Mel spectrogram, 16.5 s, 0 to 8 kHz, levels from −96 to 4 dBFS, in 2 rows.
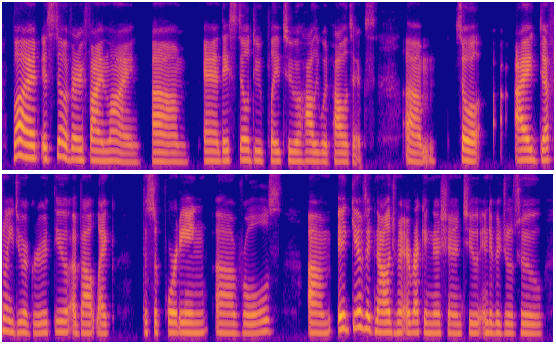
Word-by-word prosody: but 230 -4 +7
it's 205 -1 0
still 250 +2 +2
a - - 0
very 190 -1 +2
fine 175 -2 +1
line. 155 -4 -2 0.2
Um, 155 -2 +1 0.2
and 170 -1 +1
they 175 +1 +1
still 185 +1 -2
do 175 -1 -5
play 165 +1 -3
to 165 0 -3
a 165 - -3
Hollywood 160 -2 -2
politics. 160 -1 -3 0.5
Um, 160 +1 -1 0.3
so 175 -3 +4
I - - -14 0.5
I 185 0 +6
definitely 190 +2 -1
do 180 0 -3
agree 170 0 -4
with 175 +1 -7
you 185 -1 -1
about, 170 -2 -2
like, 165 0 -3 0.4
the 185 - -6
supporting, 175 0 0
uh, 170 -1 -2
roles. 175 +4 -3 0.4
Um, 175 +2 +1
it 235 -1 +6
gives 265 0 +4
acknowledgement 180 -5 +2
and 175 - +1
recognition 170 -2 -2
to 170 0 -4
individuals 170 -1 -4
who 160 -2 -3
175 Hz, 150 wpm, -24 LUFS, 165-185 Hz, 0.5 s, but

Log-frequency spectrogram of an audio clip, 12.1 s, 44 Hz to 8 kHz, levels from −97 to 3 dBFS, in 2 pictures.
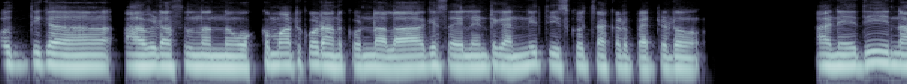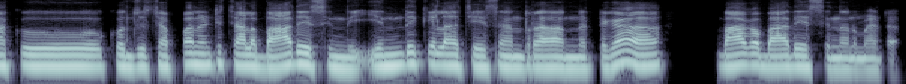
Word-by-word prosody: కొద్దిగా 150 0 -1 0.5
ఆవిడ 135 +1 +3
అసలు 135 +1 -3
నన్ను 130 0 +3
ఒక్క 120 +4 -8
మాట 145 0 0
కూడా 145 -2 +2
అనకుండా 130 0 -1
అలాగే 125 +3 +2
సైలెంట్‌గా 130 +1 0
అన్నీ 135 +4 0
తీసుకొచ్చి 135 -1 -5
అక్కడ 125 0 -5
పెట్టడం 115 0 -1 0.9
అనేది 135 +4 +1 0.2
నాకూ 135 0 -1 0.6
కొంచెం 130 0 0
చెప్పాలంటే 145 +4 -1
చాలా 135 -1 +3
బాధేసింది. 135 -4 +1 0.2
ఎందుకిలా 145 0 +1
చేశాన్రా? 125 -1 0
అన్నట్టుగా 120 +7 0 0.7
బాగా 140 +1 +3
బాధేసిందన్నమాట. 110 -4 -2
130 Hz, 125 wpm, -22 LUFS, 125-140 Hz, 0.9 s, ఆవిడ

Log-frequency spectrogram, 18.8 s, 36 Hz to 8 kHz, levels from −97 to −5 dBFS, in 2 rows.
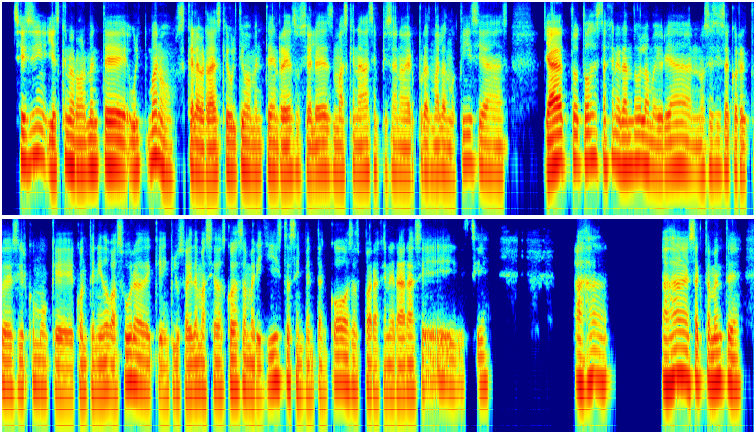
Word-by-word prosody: Sí, 145 - +2
sí, 160 +3 0
y 120 - +3
es 115 - -1
que - - -5
normalmente, 125 0 +4
ult 120 +2 -2
bueno, 135 -9 +2
es - - -11
que 115 - +2
la 110 - +5
verdad 100 0 +4
es 105 - +1
que 120 - 0
últimamente 110 -1 0
en 110 - +1
redes 105 +1 +2
sociales, 110 +1 0
más 105 -2 -2
que - - -8
nada 105 +1 0
se 110 - -6
empiezan 105 0 -6
a - - -1
ver 100 0 -2
puras 110 -2 -2
malas 105 0 -1
noticias. 110 -1 -3 0.4
Ya 135 +3 +8
to 140 -1 0
todo 145 +2 +2
se 150 - +1
está 135 -1 -2
generando 135 -1 +1
la 130 - +3
mayoría, 115 +1 0
no 105 0 -4
sé 115 - -4
si 115 0 -4
sea 115 0 -1
correcto 105 +1 -2
decir 110 0 -3
como 110 -3 -5
que 90 -2 -1
contenido 100 +1 -2
basura, 115 +5 +1
de 105 -1 -2
que - - -5
incluso 100 +1 -5
hay 100 - +1
demasiadas 105 0 -2
cosas 115 0 0
amarillistas, 120 +5 -2
inventan 100 -1 -6
cosas 115 -3 -1
para 100 -2 -2
generar 100 0 0
así, 110 +2 -3
sí 125 0 -5 1.1
ajá 130 +1 0 0.7
ajá, 145 +4 +4
exactamente. 130 -3 +1
110 Hz, 200 wpm, -23 LUFS, 105-125 Hz, 1.1 s, Ya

